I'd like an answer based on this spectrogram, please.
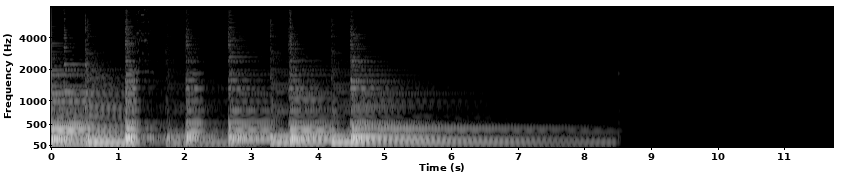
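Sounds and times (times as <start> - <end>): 
classical harp music: 0.0 - 6.3.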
